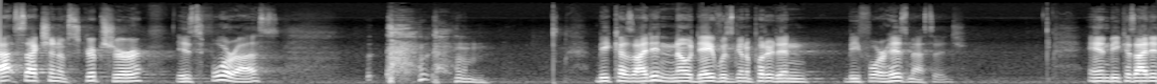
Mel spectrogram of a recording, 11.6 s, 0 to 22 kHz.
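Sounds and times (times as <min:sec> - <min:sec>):
speech: 0:00.0 - 0:02.8, 0:03.7 - 0:04.9, 0:06.0 - 0:09.7, 0:10.9 - 0:11.5
person coughing from smoke: 0:03.7 - 0:04.9
throat clearing from smoke irritation: 0:03.7 - 0:04.9.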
